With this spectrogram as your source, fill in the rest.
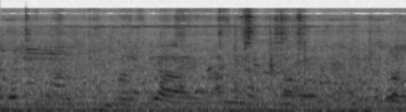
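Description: Water splashes and sizzles on a hot pan.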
